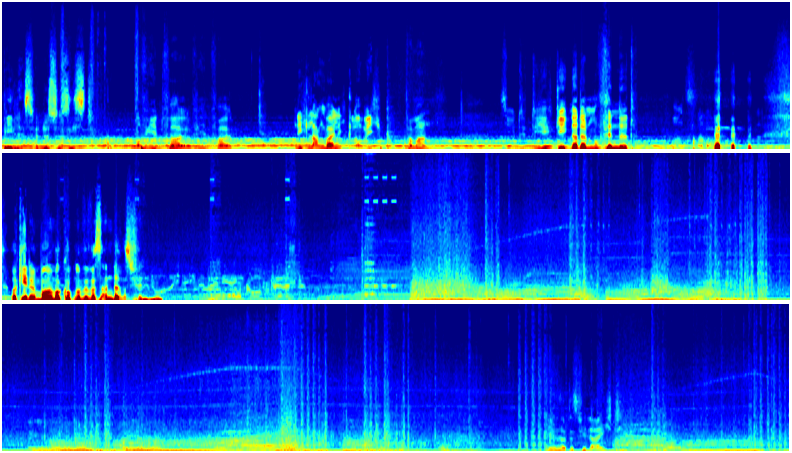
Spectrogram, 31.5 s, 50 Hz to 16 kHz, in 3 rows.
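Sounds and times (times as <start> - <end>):
speech: 0.1 - 3.2, 3.9 - 6.0, 6.7 - 8.6, 9.2 - 12.9
laughter: 9.2 - 10.6
rally car engine revving in a racing video game driving over a mountain: 11.4 - 31.5.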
